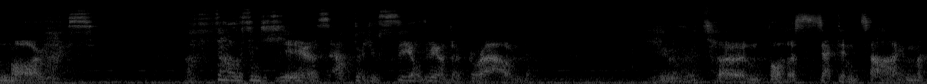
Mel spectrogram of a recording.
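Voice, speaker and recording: Loud background noise surrounds a man whispering at a fairly slow pace. He uses a put-on character voice. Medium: game stream. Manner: scornful, booming.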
